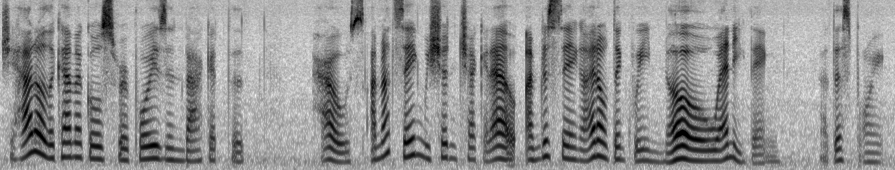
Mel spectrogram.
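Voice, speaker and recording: A woman's voice: mid-range voice, moderate pace, darkish tone, slight background noise, low-quality recording. A woman playing a tabletop role-playing game, talking casually in a matter-of-fact, argumentative way. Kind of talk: casual in-character game discussion.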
